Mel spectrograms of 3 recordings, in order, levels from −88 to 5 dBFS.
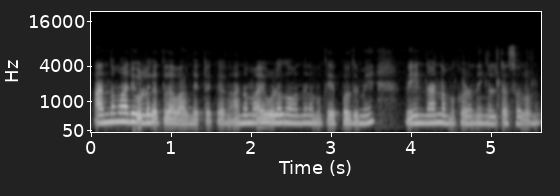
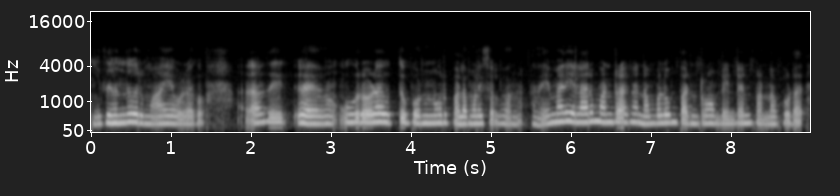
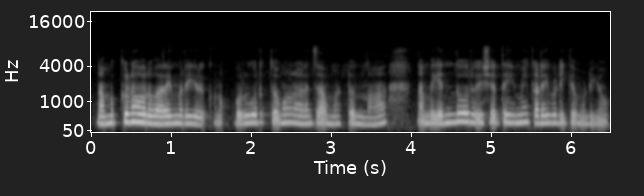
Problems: none marked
